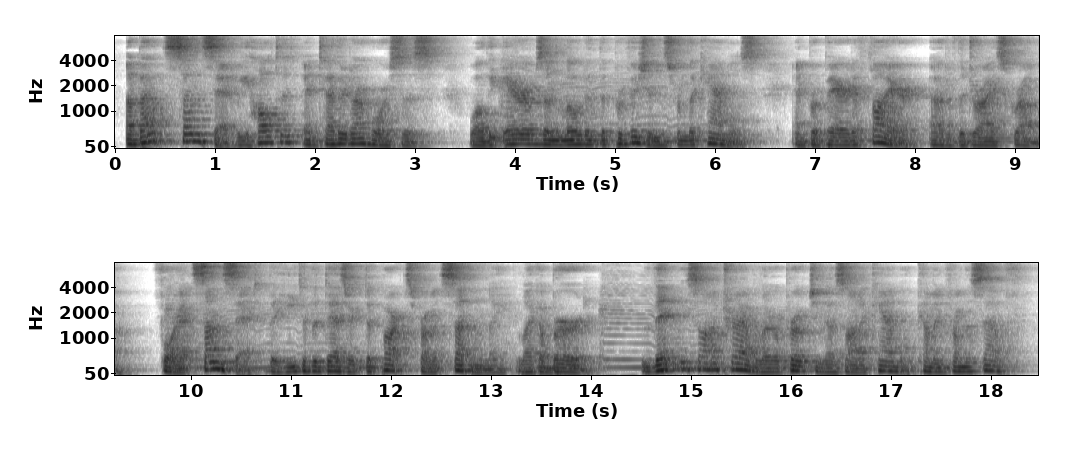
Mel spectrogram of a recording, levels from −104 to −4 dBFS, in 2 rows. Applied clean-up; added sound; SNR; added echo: none; Electric guitar; 16 dB; reverberation time 0.7 s.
